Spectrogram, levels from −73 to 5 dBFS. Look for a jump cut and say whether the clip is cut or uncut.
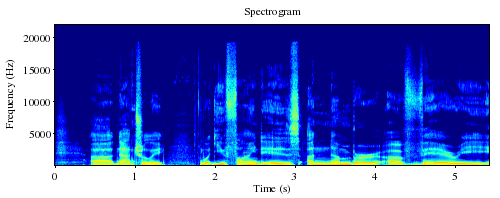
uncut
